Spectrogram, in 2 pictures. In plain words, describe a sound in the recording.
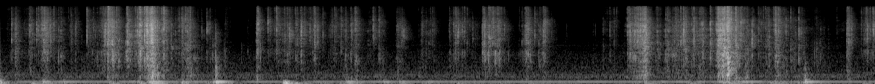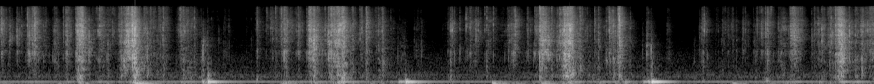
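Plastic wrappers crinkle and tear in hands.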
